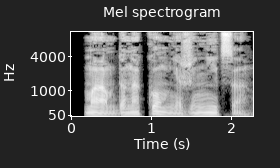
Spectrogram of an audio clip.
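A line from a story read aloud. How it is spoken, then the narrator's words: Tired drawl. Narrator (Russian): устало протянул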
